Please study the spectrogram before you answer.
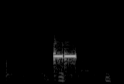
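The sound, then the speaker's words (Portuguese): Telephone dialing tones as a call is placed: two short, steady electronic beeps run almost back to back, clear and alone, with only faint traces around them. “Eu tô ligando pra ela aqui agora.”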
